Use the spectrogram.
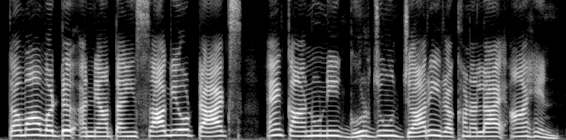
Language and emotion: Sindhi, neutral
